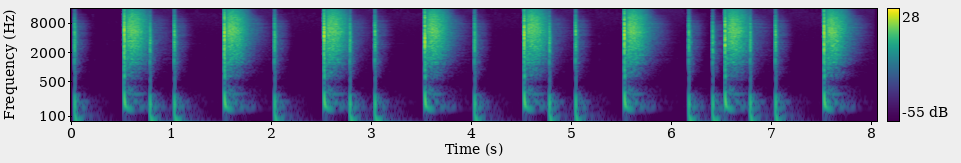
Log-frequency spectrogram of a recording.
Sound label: drums dry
